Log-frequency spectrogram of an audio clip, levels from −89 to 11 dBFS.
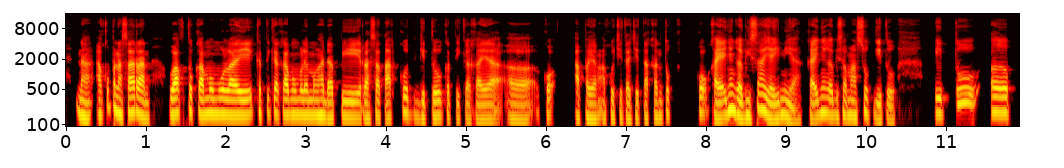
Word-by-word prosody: Nah, 150 -3 +1
aku 155 +6 -4
penasaran, 170 -5 +4 0.2
waktu 165 +2 +4
kamu 165 0 +3
mulai 160 -1 +6 0.2
ketika 170 -1 -2
kamu 160 0 +3
mulai 155 0 +1
menghadapi 145 -2 +1
rasa 140 +1 +1
takut 145 +5 -1
gitu, 145 +1 -1
ketika 130 -3 -7
kayak, 125 0 0
eee, 125 -2 -1
"Kok - - -4 0.3
apa - - -1
yang 130 0 -1
aku 145 +2 -5
cita-citakan 140 +1 -5
tuh, - - -4 0.3
kok - - -1
kayaknya 145 +8 +4
nggak 145 -1 +4
bisa 150 +8 0
ya 130 - +3
ini 135 -2 0
ya, 105 - -7
kayaknya 160 +6 0
nggak 150 - -3
bisa 155 - -2
masuk 155 +2 -3
gitu," 125 -3 -3 0.5
itu, 140 -6 -1 0.2
eee, 175 0 +4
150 Hz, 180 wpm, -23 LUFS, 135-165 Hz, 0.5 s, mulai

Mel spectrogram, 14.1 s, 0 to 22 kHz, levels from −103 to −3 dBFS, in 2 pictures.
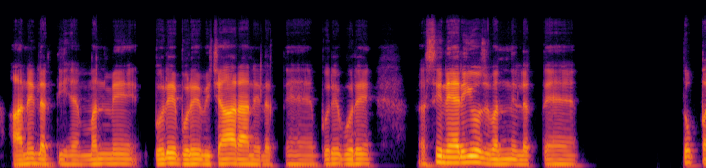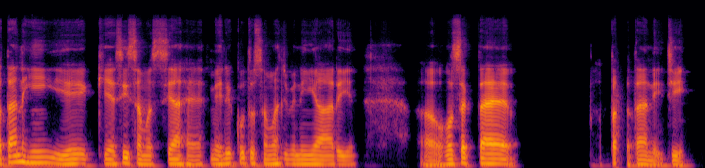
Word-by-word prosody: आने 105 +4 +4
लगती 110 -1 -1
है, 105 0 -3
मन 105 +2 -1
में 115 -1 -2 0.2
बुरे-बुरे 110 -1 +3
विचार 110 +2 +5
आने 105 -1 +4
लगते 100 +1 -8
हैं, 100 -1 -6
बुरे-बुरे 110 0 0 0.5
अ - - -5
सिनेरियोस 140 -1 +6
बनने 110 -1 +1
लगते 100 0 -4
हैं। 105 -1 -3 1.1
तो 140 - 0
पता 115 +6 +1
नहीं 135 -3 0 0.2
ये 110 +2 0 0.2
कैसी 110 +3 -1
समस्या 110 0 -1
है, 100 0 -5
मेरे 105 +2 -2
को 125 - -5
तो 125 - -5
समझ 110 0 -4
में 110 -1 -6
नहीं 105 0 -1
आ 100 -1 0
रही 100 -1 -3
है। 100 - -9 0.7
अ, - - -2
हो 105 +5 -1
सकता 125 +1 +1
है 115 -2 +6 1.1
पता 105 0 -2
नहीं, 90 -2 -6
जी। 65 -2 -5
110 Hz, 165 wpm, -27 LUFS, 105-115 Hz, 1.1 s, सिनेरियोस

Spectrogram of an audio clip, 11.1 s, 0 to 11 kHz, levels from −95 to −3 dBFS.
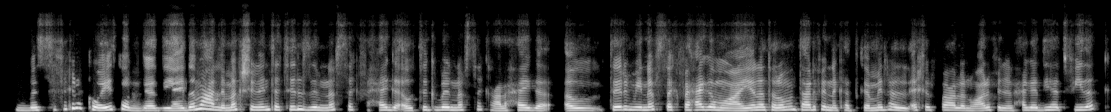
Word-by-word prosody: بس 240 +3 -3
فكرة 375 +10 0
كويسة 270 +2 +4
بجد، 215 0 0
يعني 205 +1 +2
ده 265 +6 +3
ما 360 - +5
علّمكش 280 -1 +1
إن 260 - +2
أنت 285 +2 +1
تلزِم 275 -3 +1
نفسك 270 +4 -5
في - - -23
حاجة، 245 0 -1
أو 215 - 0
تجبر 255 +2 0
نفسك 255 +2 -7
على 205 0 -2
حاجة، 230 - 0
أو 215 -1 +1
ترمي 275 -1 +2
نفسك 275 0 -2
في 255 - 0
حاجة 265 +1 +2
معينة 225 +2 +2
طالما 255 0 +1
أنت 290 -2 -3
عارف 280 +4 +1
إنك 235 -3 -2
هتكملها 230 +4 -2
للآخر 240 +3 -1
فعلًا 230 -4 0
وعارف 235 +6 -2
إن 225 - -2
الحاجة 240 +3 -2
دي 250 +2 -2
هتفيدك؟ 255 +5 -3
250 Hz, 200 wpm, -22 LUFS, 225-270 Hz, -, ما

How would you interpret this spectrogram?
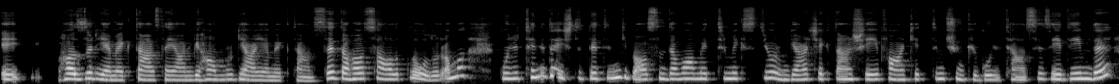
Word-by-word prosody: eee, 235 -1 +1 0.3
hazır 250 +3 +5
yemektense, 205 -1 0
yani, 200 -1 -2
bir 215 - +2
hamburger 220 0 -1
yemektense 185 - -1
daha 255 0 +4
sağlıklı 240 -3 -1
olur. 205 -4 +1
Ama 345 +6 +2 0.4
glüteni 270 +6 +2
de, 395 - +6
işte, 285 -3 -7
dediğim 290 +4 +3
gibi 320 -3 0
aslında 235 +2 -1
devam 260 +1 +2
ettirmek 265 +1 -1
istiyorum. 260 -3 -2
Gerçekten 240 +1 -1
şeyi 235 -1 0
fark 230 -1 -2
ettim 245 +2 -3
çünkü 225 -5 -4
glütensiz 215 - -4
yediğimde, 260 - +4
240 Hz, 145 wpm, -20 LUFS, 220-260 Hz, 0.4 s, de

